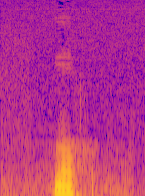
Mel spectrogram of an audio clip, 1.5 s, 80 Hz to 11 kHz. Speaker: you will hear a list of 10 words that will simulate a common high frequency hearing loss write them in a column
